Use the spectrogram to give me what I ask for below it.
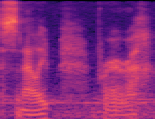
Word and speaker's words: Sonali Perera: If you guys want to check out this great event we've been talking about all evening on this show with Sonali Perera.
